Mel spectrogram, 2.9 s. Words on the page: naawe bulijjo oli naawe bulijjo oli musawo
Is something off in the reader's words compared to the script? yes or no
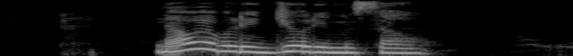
yes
